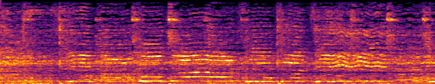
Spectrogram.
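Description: Gospel song with a woman singing lead into a microphone, backed by other voices and a steady beat of about two strokes a second.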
